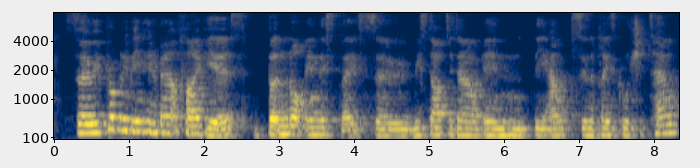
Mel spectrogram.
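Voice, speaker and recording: A woman with a northwest English accent, fairly low in pitch, at a fairly slow pace with ordinary pitch variation, amid noticeable background noise and audible room echo. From northwest England, coast near Manchester. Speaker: campsite owner. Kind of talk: casual interview.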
